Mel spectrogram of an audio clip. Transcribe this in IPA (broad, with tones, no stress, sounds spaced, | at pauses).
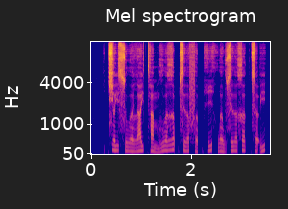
t͡ɕ ə˧ j s u˨˩ ə̯ l a˧ j t̪ʰ a˧˩ m ɣ u˧ ə̯ ɣ ə˦˥ p̚ s ɨ˨˦ ə̯ f əː˨˩ p̚ h i˧ h w ə˨˩ w s ɨ˧ ə̯ x əː˦˥ k̚ s ə̰˧˥ j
